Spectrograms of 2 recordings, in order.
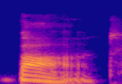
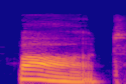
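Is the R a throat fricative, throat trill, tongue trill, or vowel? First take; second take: vowel; vowel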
